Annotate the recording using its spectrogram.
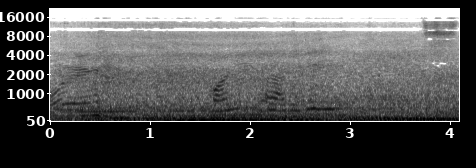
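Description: Steady low rumble of road traffic on a busy street, with faint indistinct voices now and then.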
